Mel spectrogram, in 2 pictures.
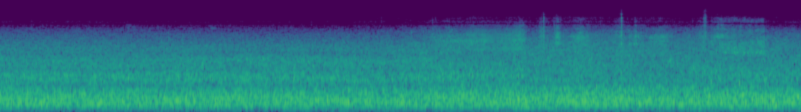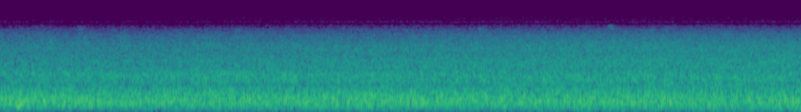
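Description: River water flows and rushes steadily nearby.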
